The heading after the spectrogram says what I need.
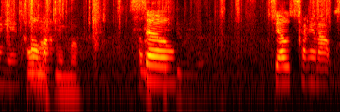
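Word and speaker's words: Houma: She said we're 15 minutes from Huma. We're 15 minutes from Huma. Homa. I said it wrong again. Homa.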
